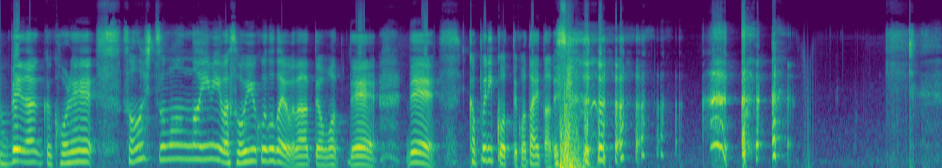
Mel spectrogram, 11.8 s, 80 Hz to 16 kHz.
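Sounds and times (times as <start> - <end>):
speech: 0.0 - 8.0
person coughing from laughing too much: 8.8 - 10.0.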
